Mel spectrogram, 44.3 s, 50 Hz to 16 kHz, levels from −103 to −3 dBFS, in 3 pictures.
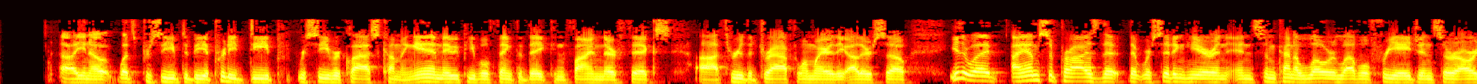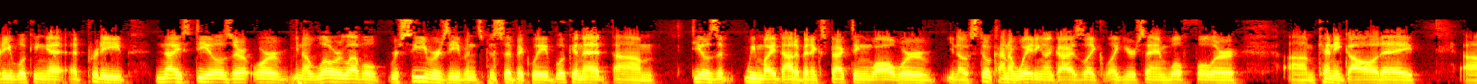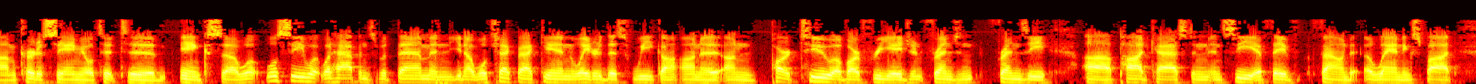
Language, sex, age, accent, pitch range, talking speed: English, male, 20-39, American, 100-120 Hz, 200 wpm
